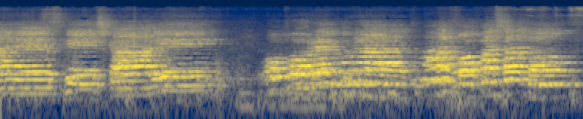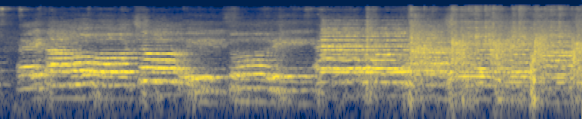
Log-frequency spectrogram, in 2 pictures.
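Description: A group of voices singing together in phrases a few seconds long, with short breaks between them. About eleven seconds in, a fuller, denser burst of music takes over.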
